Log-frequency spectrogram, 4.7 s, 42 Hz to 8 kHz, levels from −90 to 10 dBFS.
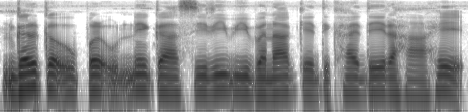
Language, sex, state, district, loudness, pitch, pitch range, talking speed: Hindi, male, Arunachal Pradesh, Lower Dibang Valley, -17 LUFS, 110 Hz, 105-120 Hz, 155 wpm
